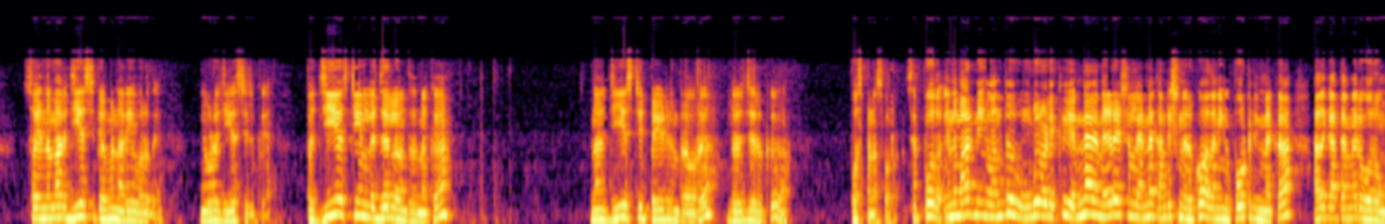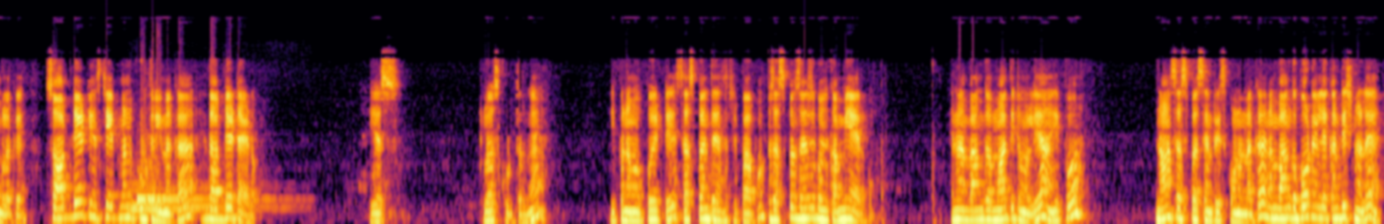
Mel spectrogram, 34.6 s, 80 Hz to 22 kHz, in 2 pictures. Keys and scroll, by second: 3.4 alt+Tab.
